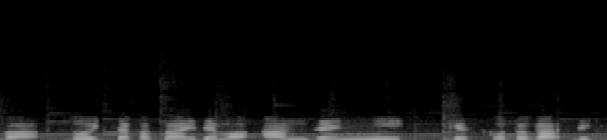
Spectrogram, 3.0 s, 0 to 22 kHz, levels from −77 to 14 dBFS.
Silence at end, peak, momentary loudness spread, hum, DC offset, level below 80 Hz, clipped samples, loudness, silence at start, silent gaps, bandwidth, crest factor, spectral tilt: 0 s; -10 dBFS; 5 LU; none; under 0.1%; -66 dBFS; under 0.1%; -26 LUFS; 0 s; none; 10 kHz; 16 dB; -6.5 dB/octave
